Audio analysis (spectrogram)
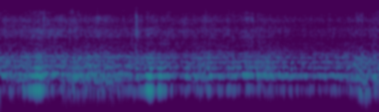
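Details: German wasps carrying prey give off a steady, low droning buzz with layered harmonic bands, swelling briefly near half a second and again just after two seconds.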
